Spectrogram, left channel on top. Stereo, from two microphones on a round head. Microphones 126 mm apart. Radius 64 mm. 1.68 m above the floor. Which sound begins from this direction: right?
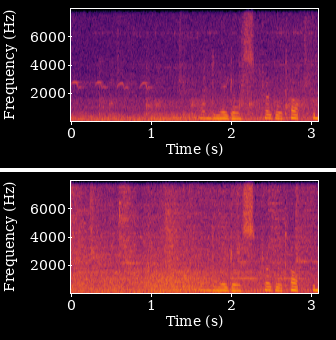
A woman speaking, at 1.6 s.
